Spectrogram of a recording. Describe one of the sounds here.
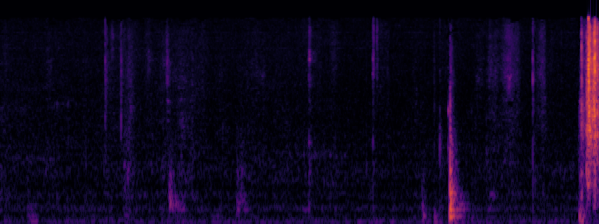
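Cards tap and shuffle in hands.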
